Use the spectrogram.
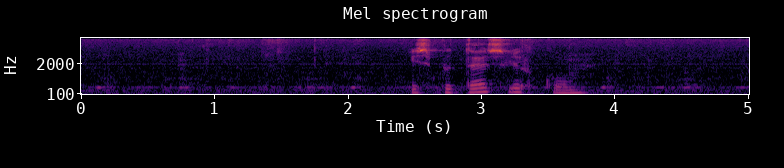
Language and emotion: Russian, neutral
